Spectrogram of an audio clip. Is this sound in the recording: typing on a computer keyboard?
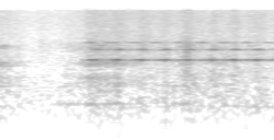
no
